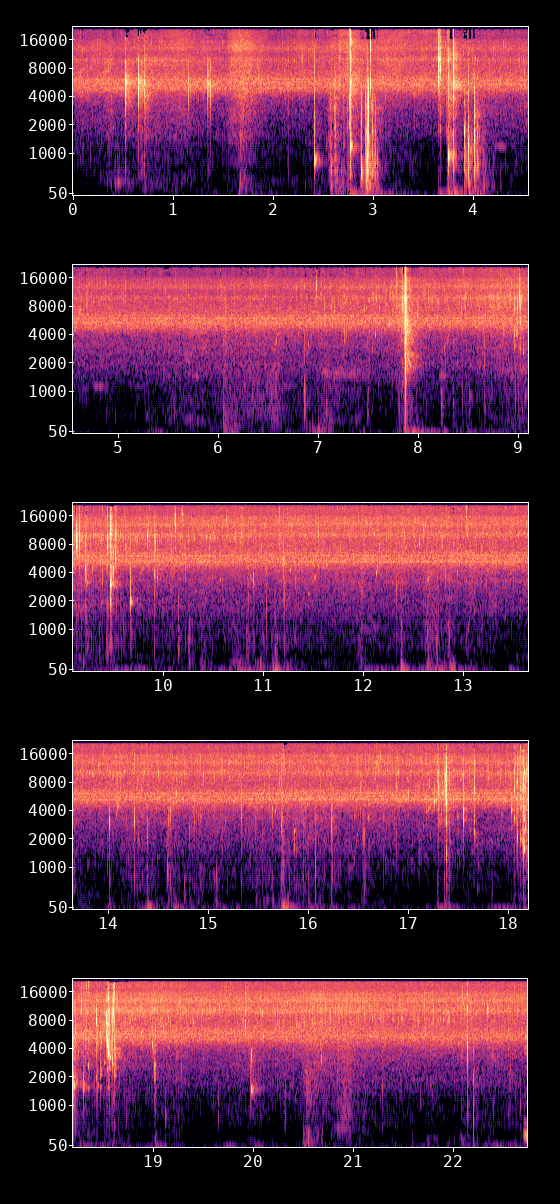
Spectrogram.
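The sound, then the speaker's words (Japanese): Wet massage of freshly shaved skin with carbonated water: a steady soft fizzing hiss runs throughout, broken by scattered wet clicks, drips and brief squishy rubbing sounds, fairly quiet, with no talking. “次は 剃ったとこを炭酸水でマッサージです。”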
